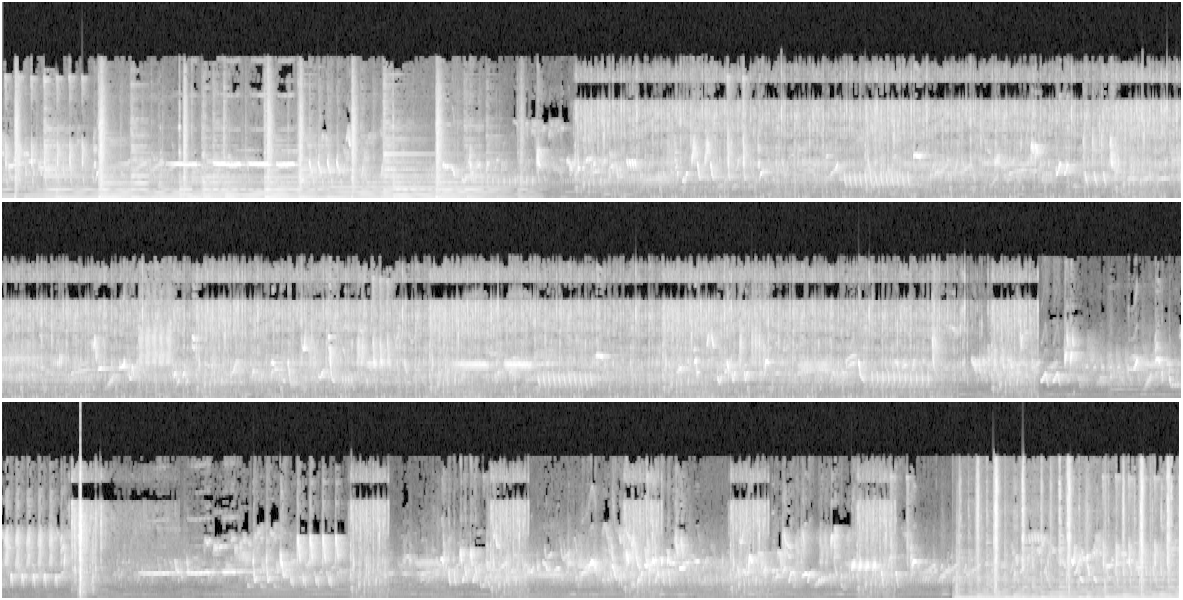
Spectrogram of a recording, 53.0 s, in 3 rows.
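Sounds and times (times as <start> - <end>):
small birds chirping: 0.0 - 5.9, 6.5 - 53.0
running water rushing: 0.0 - 33.3, 40.5 - 41.3, 42.6 - 43.4
faint music: 0.0 - 53.0.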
